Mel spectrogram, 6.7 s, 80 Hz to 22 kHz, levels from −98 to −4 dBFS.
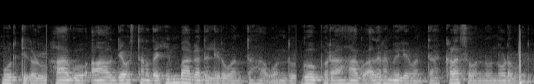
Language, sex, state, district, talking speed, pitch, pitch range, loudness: Kannada, male, Karnataka, Shimoga, 115 wpm, 105 Hz, 100-110 Hz, -31 LUFS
